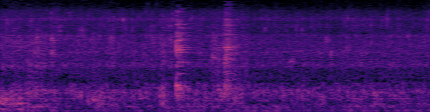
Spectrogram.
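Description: Breaded saba banana peels deep-frying in a small pot of hot oil: a steady sizzle and crackle. A metal spoon knocks sharply against the pot twice, about two seconds in.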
